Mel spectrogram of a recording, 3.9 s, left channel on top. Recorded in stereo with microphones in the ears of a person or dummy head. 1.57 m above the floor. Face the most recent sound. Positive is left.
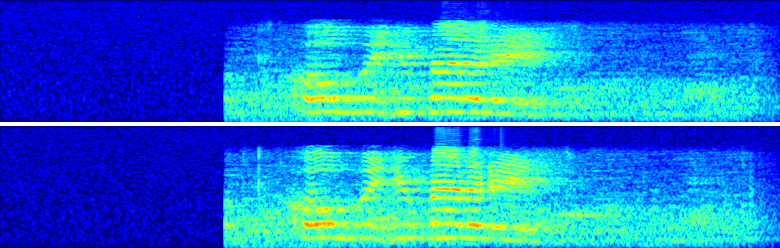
turn(degrees=-75)  # may be behind; listen again after turning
